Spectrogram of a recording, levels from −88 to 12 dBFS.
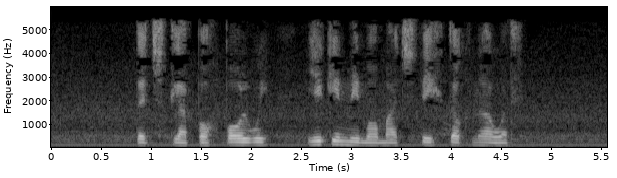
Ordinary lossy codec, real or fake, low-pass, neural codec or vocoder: MP3, 32 kbps; real; 5.4 kHz; none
